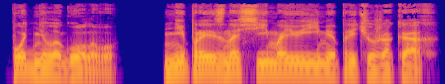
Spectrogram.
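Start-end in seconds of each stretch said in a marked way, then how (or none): none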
